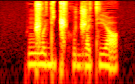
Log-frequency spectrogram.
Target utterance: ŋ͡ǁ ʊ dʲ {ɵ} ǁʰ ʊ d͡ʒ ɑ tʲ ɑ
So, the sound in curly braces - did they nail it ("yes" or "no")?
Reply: no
